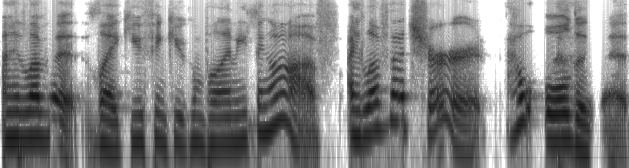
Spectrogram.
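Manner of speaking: manipulative, over-the-top, gushing, fake fawning tone. Imitating a girl's backhanded compliments: imitating manipulative fake compliments. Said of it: "manipulation where it's like".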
